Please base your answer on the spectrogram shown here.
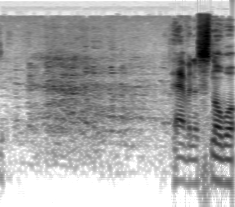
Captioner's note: audience laughing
